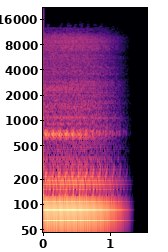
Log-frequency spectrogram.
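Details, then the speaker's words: 2018 Chevy Tahoe 5.3L, about 13,000 miles, after misfire repair with spark plugs replaced and codes cleared: brief smooth, steady low engine hum with no stumble or miss, sounds a lot better; normal running. "Well, you know the drill. I'm going to clear the codes, and this should fix the problem. Sounds better. Sounds a lot better."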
